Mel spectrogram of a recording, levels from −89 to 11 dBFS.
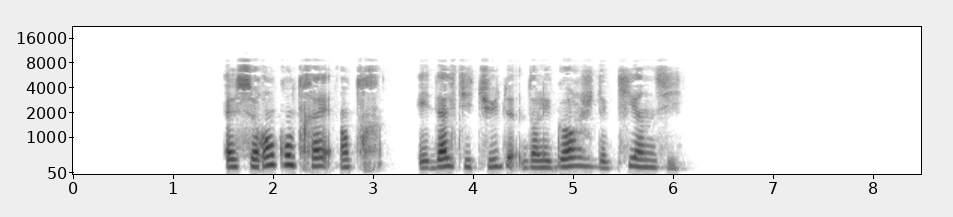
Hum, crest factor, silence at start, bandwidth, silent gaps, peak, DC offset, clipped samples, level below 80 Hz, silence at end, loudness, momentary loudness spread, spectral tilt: none; 22 dB; 1.55 s; 9.4 kHz; none; 0 dBFS; under 0.1%; under 0.1%; -74 dBFS; 2.45 s; -21 LUFS; 15 LU; -5 dB/octave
